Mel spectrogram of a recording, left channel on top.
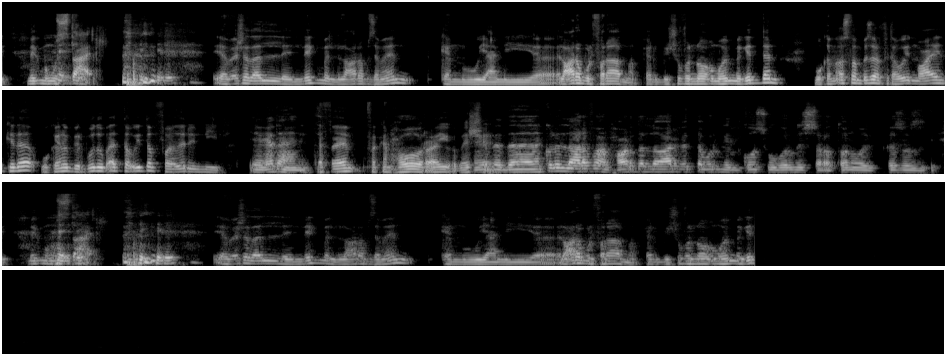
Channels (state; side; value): drops out; right; at 7.6 s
